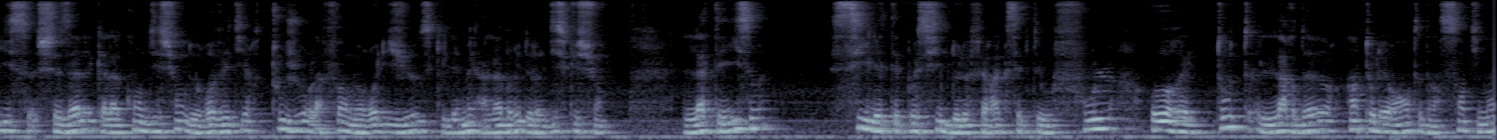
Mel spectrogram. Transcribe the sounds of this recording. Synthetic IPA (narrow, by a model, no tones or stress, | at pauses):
isʃezɛlkalakɔ̃d̪isjɔ̃d̪əʁəvet̪iʁt̪uʒuʁla̰fɔʁmʁəliʒjøzkʲilemɛalabʁid̪əlad̪iskʲysjɔ̃ | lat̪eism | siːlet̪ɛpɔsibləd̪ələfɛʁaksɛpt̪eoful | ɔʁɛt̪ut̪laʁd̪œʁɛ̃t̪ɔleʁɑ̃t̪d̪ɛ̃sɑ̃t̪imɑ̃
